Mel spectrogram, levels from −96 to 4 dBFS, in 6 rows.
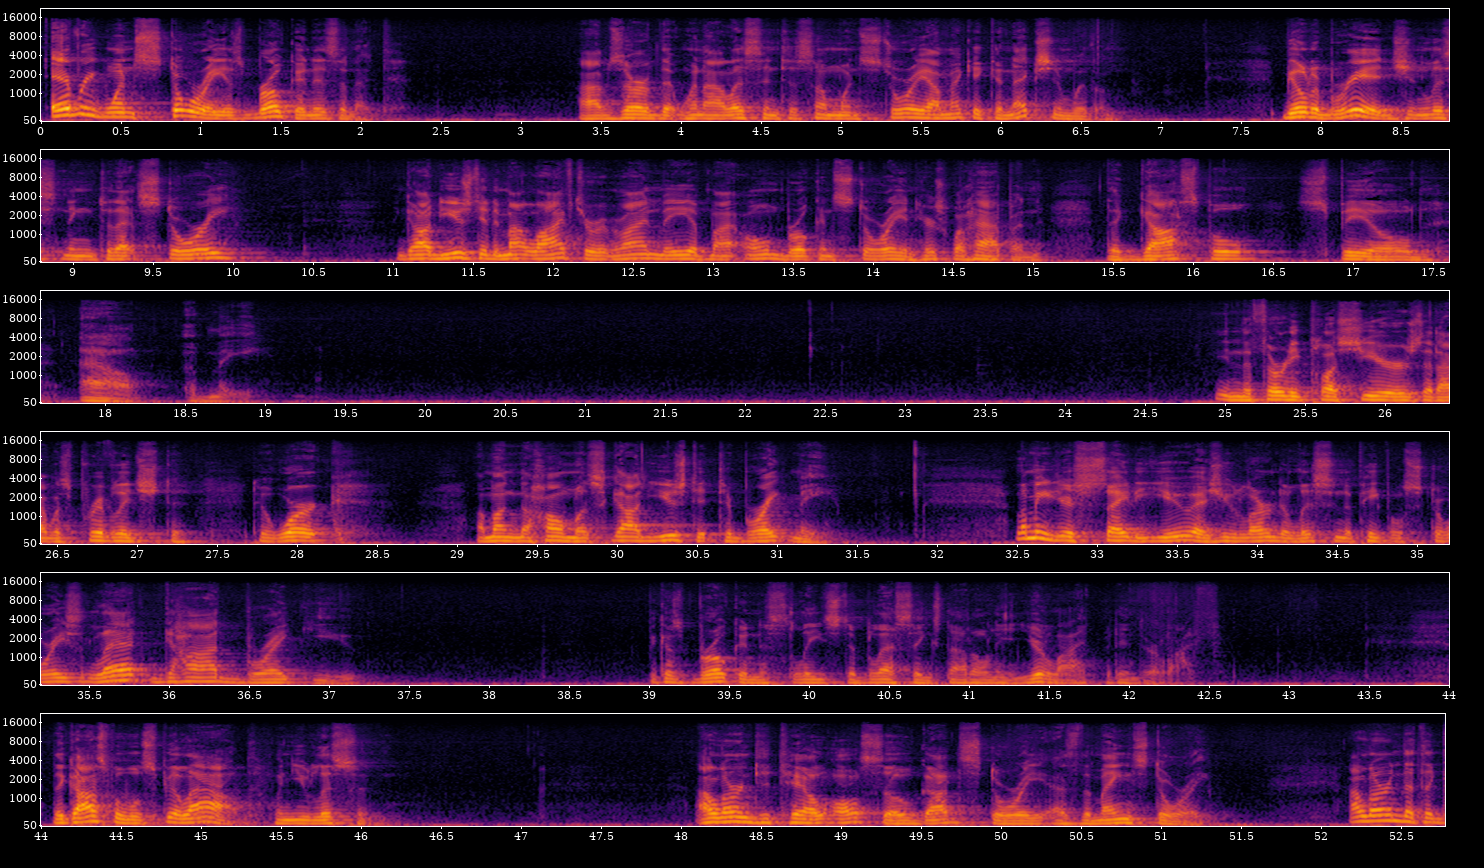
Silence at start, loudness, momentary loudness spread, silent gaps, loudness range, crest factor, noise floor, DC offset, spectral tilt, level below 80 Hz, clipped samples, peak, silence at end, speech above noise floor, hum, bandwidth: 0.05 s; -24 LUFS; 17 LU; none; 8 LU; 20 dB; -56 dBFS; under 0.1%; -7 dB/octave; -48 dBFS; under 0.1%; -4 dBFS; 0 s; 32 dB; none; 15 kHz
